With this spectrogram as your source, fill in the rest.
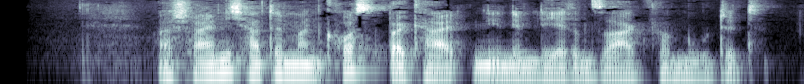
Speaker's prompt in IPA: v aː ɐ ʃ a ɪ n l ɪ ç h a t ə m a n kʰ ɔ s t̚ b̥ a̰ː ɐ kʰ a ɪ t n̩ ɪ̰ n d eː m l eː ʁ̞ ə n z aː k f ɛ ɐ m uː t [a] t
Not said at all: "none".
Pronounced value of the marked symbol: ə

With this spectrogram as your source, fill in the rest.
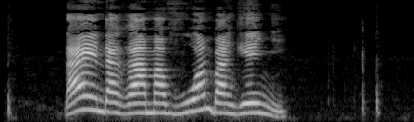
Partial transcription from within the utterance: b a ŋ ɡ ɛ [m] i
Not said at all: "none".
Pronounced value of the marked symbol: ɲ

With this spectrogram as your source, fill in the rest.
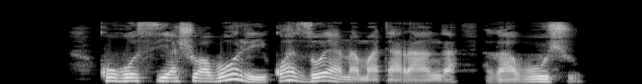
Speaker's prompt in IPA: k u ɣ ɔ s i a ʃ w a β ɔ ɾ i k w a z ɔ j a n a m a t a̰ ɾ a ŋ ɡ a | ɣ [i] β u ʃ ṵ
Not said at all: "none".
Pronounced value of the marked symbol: a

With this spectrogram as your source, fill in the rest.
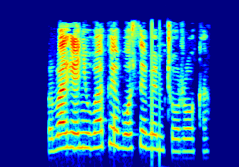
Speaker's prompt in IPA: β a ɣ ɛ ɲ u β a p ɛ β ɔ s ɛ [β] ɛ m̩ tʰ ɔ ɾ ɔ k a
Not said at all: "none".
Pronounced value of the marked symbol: β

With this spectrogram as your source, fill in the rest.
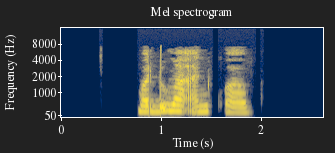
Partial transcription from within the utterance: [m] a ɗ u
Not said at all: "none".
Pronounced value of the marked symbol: m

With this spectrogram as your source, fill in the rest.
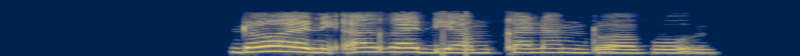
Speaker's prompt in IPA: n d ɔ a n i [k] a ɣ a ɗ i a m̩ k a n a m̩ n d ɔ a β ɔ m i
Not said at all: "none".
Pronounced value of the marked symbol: ʔ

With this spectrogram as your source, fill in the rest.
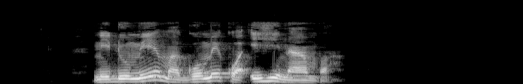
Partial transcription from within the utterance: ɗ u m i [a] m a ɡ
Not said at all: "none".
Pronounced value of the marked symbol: ɛ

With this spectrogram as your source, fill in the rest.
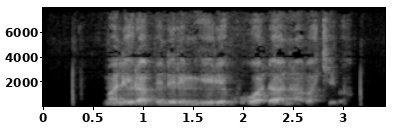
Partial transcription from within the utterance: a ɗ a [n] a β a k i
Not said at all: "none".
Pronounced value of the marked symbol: n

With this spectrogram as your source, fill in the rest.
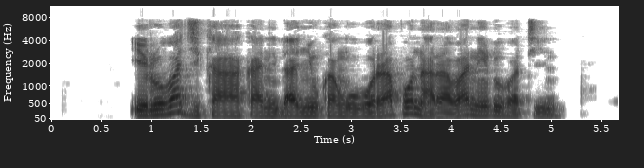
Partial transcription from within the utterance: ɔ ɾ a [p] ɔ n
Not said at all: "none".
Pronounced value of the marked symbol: p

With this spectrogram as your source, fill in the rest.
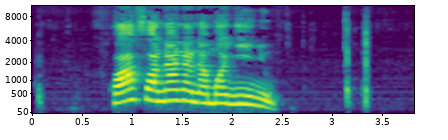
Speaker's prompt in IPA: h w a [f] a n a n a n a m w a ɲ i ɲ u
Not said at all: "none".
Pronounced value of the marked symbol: f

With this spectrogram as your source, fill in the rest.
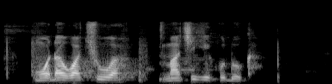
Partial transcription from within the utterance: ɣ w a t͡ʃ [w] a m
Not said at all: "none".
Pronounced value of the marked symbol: u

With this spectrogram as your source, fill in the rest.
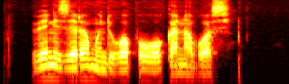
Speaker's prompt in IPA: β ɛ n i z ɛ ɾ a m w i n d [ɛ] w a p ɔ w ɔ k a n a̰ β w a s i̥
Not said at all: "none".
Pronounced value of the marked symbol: i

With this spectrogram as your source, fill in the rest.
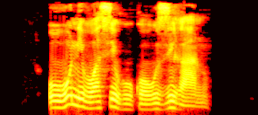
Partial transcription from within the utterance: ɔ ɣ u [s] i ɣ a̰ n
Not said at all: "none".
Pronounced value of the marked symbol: z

